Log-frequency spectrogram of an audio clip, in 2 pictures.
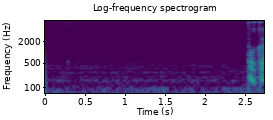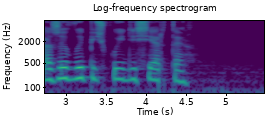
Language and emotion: Russian, neutral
